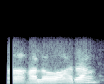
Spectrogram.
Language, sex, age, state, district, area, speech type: Malayalam, male, 30-45, Kerala, Thiruvananthapuram, rural, conversation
